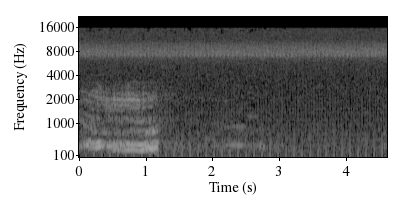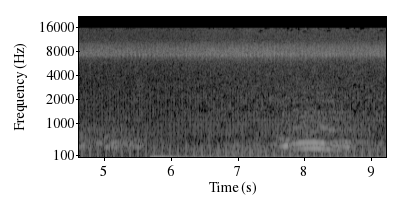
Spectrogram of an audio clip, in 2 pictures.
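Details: Red deer stag roaring during the autumn rut on an alpine mountain pasture. A loud, drawn-out harmonic bellow opens the recording, then fainter moaning calls follow near the middle and end, over a steady hiss.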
